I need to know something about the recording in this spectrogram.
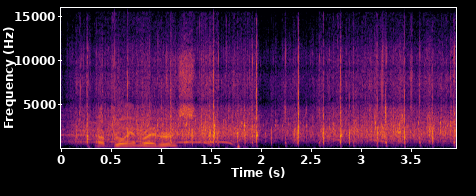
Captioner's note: audience applauds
